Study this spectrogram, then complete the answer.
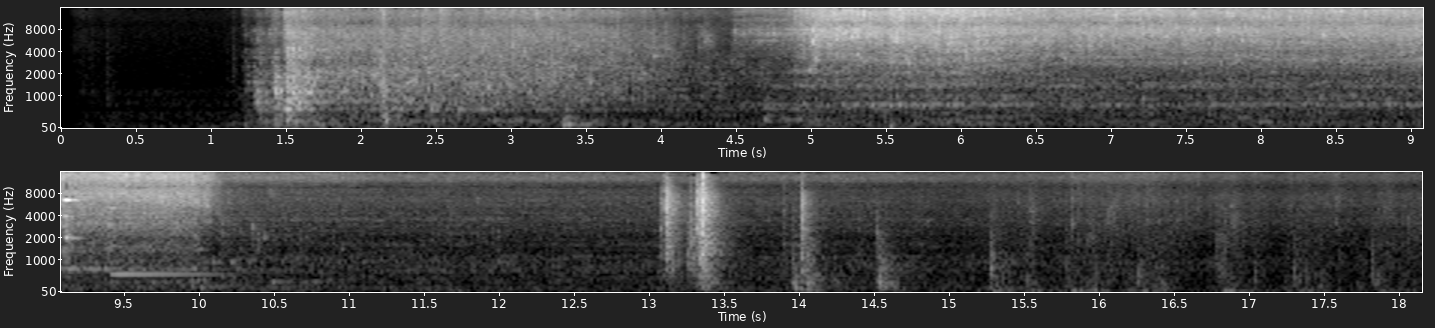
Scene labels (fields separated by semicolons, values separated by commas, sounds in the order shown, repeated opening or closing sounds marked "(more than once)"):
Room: bathroom; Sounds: toilet flushing, running water, bell ringing, door, footsteps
